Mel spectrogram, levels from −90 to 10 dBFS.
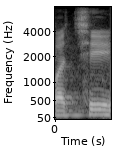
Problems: none marked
